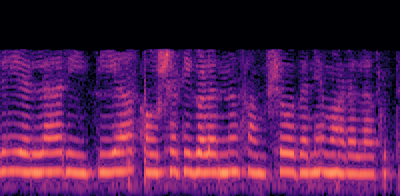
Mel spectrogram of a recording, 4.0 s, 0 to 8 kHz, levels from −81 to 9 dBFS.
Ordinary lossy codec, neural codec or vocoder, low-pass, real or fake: AAC, 16 kbps; vocoder, 44.1 kHz, 80 mel bands, Vocos; 7.2 kHz; fake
